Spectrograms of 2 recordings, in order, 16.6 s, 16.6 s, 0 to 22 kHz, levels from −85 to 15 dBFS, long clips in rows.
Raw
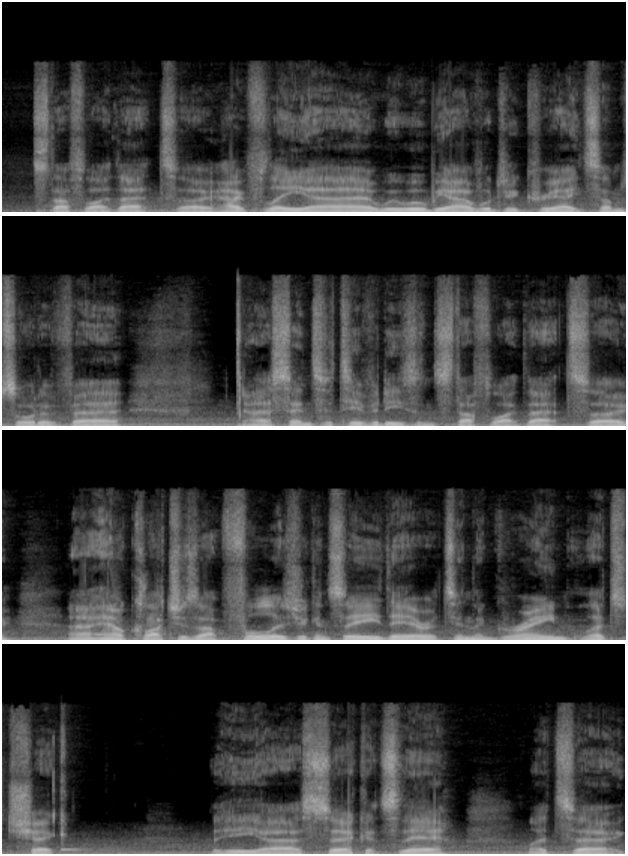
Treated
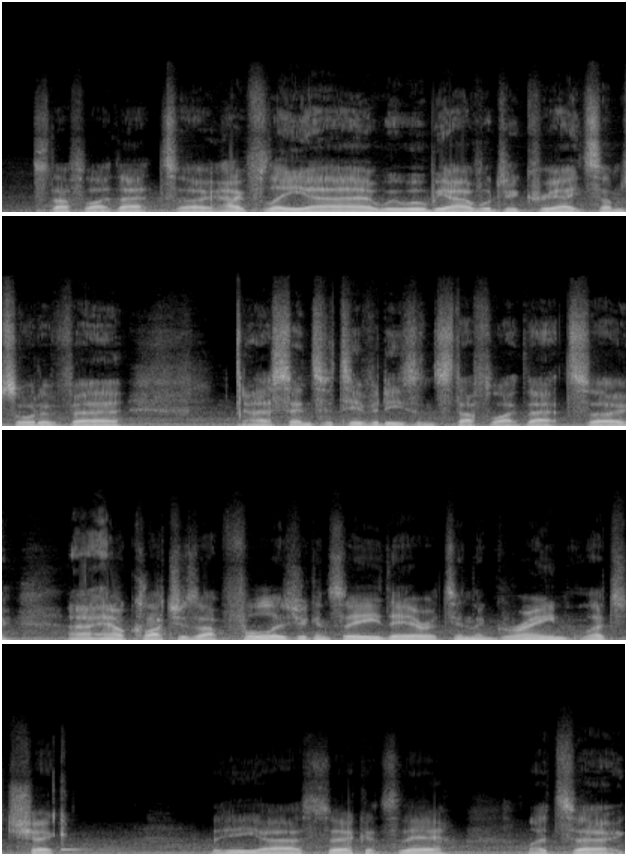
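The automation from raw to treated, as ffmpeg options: -af "asetnsamples=n=441:p=0,asendcmd='1.1 lowpass f 7400;9.02 lowpass f 3400;13.77 lowpass f 1800;15.82 lowpass f 4200',lowpass=3400"

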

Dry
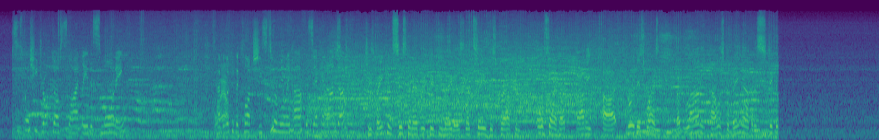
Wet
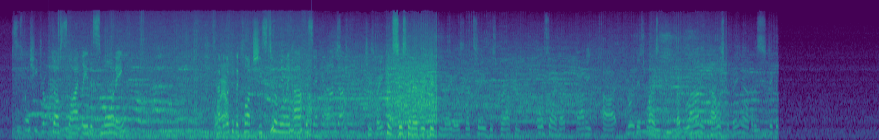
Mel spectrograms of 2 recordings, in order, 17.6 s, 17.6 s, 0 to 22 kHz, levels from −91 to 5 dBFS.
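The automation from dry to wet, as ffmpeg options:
-af "asetnsamples=n=441:p=0,asendcmd='0.97 volume volume -2dB;6.23 volume volume -10dB;7.73 volume volume -3dB;8.74 volume volume -16dB;12.98 volume volume -8.5dB;14.53 volume volume -17.5dB',volume=0.335"

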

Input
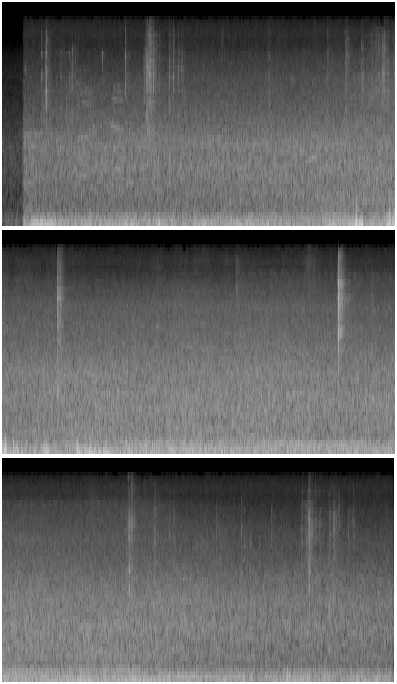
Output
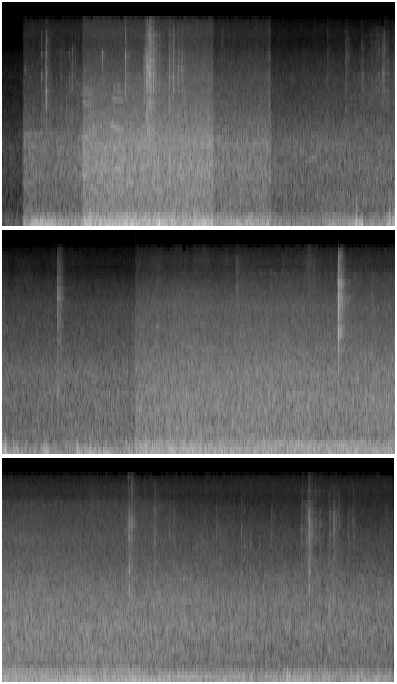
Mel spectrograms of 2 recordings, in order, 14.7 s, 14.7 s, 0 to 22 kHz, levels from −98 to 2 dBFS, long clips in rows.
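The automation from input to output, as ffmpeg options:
-af "asetnsamples=n=441:p=0,asendcmd='1.01 volume volume 7dB;2.64 volume volume -1dB;3.36 volume volume -9dB;6.58 volume volume -2dB',volume=0.708"

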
